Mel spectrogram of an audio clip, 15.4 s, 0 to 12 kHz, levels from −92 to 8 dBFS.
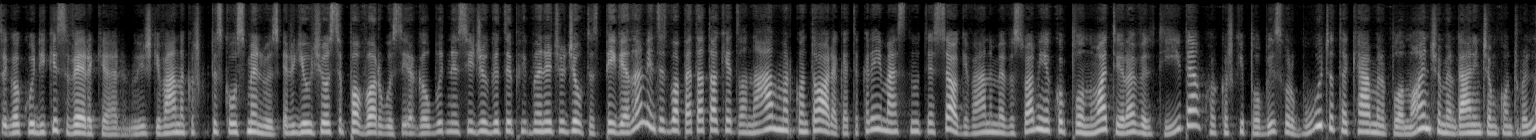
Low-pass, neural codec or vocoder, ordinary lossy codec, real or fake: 10.8 kHz; codec, 24 kHz, 0.5 kbps, DualCodec; MP3, 64 kbps; fake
